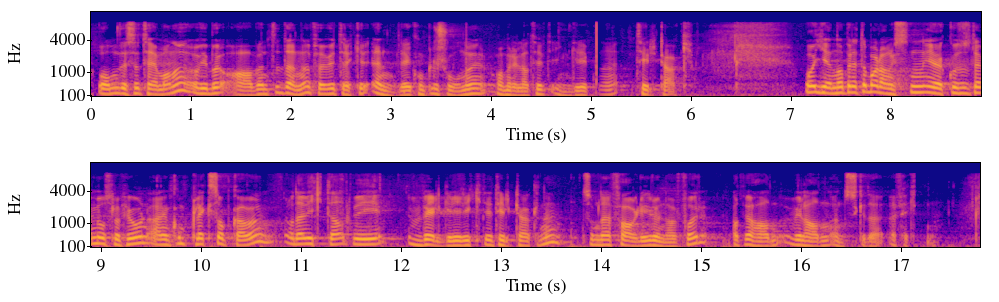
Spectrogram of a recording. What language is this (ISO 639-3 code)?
nor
